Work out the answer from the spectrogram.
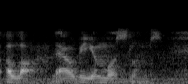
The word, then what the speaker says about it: Allah: one religion that feels the correct pronunciation of the name is Allah that would be your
